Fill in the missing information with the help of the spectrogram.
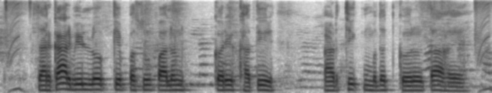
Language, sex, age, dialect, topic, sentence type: Bhojpuri, male, 18-24, Western, agriculture, statement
